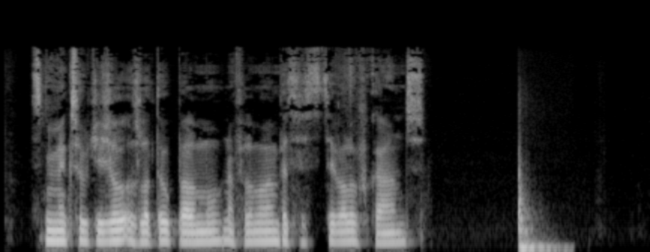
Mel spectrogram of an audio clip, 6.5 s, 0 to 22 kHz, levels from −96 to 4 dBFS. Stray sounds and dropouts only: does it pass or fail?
fail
